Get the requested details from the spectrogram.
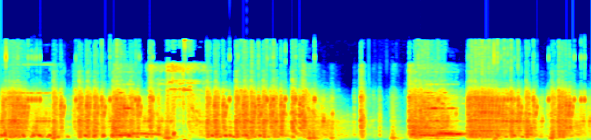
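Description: Rapid electronic shots crackle and pop without pause.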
